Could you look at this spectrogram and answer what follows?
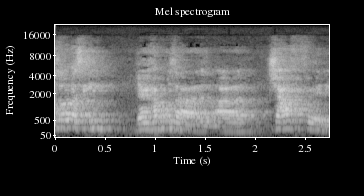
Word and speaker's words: Chafer: Este señor se llama Lewis Sperry Chafer, no Chafa, ¿verdad?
